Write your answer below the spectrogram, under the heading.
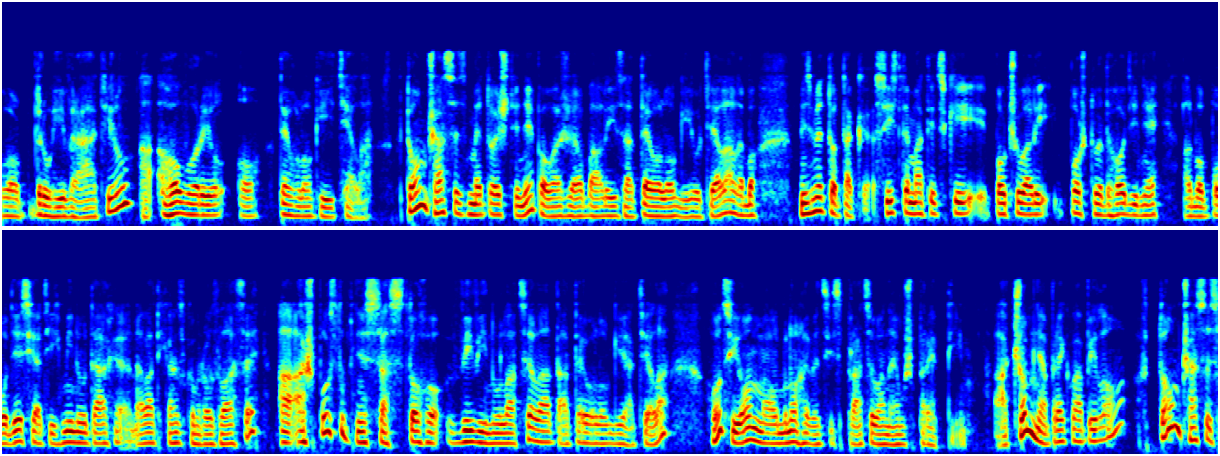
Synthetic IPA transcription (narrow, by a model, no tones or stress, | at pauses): ɔld̪ɾuɦiːʋɾaːcilʔa̰ɦɔʋɔɾilɔt̪ɛɔlɔːɡiːcɛla̰ft̪ɔmt͡ʃasɛzmɛt̪ɔɛʃcɛɲɛpɔʋaʒaʋalizat̪ɛɔlɔɡiucɛlalɛbɔmizmɛt̪ɔt̪aksist̪ɛmat̪it͡skipɔt͡ʃuːʋalipɔʃt̪ʋrd̪ɦɔɟiɲɛ | alɛbɔpɔɟɛsɪaciɣminuːt̪aːɣnʔa̰ʋat̪i̥kaːnskɔmɾɔzɦlasɛʔaʔaʃpɔst̪upɲɛsast̪ɔɦɔʋiʋinulat͡sɛlaːt̪aːt̪ɛɔlɔːɡiacɛlahɔt͡siɔnmalmnɔɦɛːʋɛt͡sispɾat͡sɔʋanɛːuʃpɾɛt̪ːḭːmʔa̰t͡ʃɔmɲapɾɛkʋapilɔft̪ɔmt͡ʃasɛ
